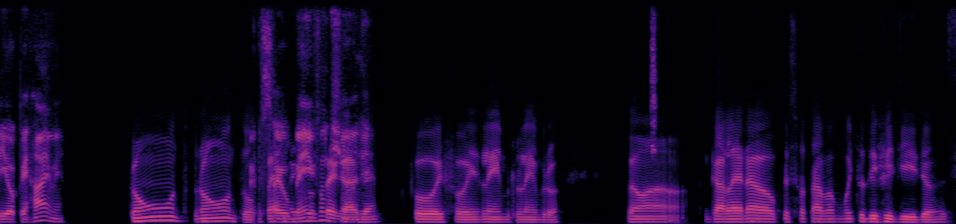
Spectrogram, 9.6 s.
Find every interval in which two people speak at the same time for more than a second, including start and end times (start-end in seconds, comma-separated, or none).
2.5-3.8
